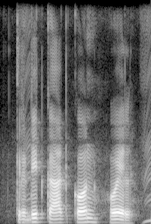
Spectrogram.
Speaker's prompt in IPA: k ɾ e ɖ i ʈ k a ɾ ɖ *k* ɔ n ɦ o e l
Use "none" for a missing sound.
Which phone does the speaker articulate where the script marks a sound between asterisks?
k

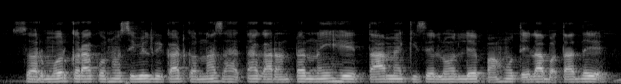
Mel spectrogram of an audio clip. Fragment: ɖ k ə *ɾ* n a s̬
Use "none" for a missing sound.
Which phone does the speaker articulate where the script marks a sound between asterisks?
ɾ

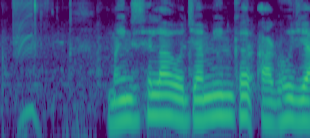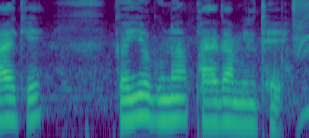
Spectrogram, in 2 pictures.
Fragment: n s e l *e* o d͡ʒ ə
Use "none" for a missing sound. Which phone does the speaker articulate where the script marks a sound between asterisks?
a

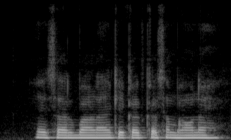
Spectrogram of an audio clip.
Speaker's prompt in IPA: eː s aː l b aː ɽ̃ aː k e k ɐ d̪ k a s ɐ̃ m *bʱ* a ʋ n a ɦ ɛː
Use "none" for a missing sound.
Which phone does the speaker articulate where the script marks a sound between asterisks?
bʱ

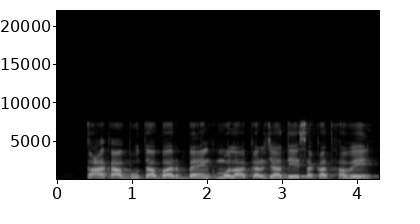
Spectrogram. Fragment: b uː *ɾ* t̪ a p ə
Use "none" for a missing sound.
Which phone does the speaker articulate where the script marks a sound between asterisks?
none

